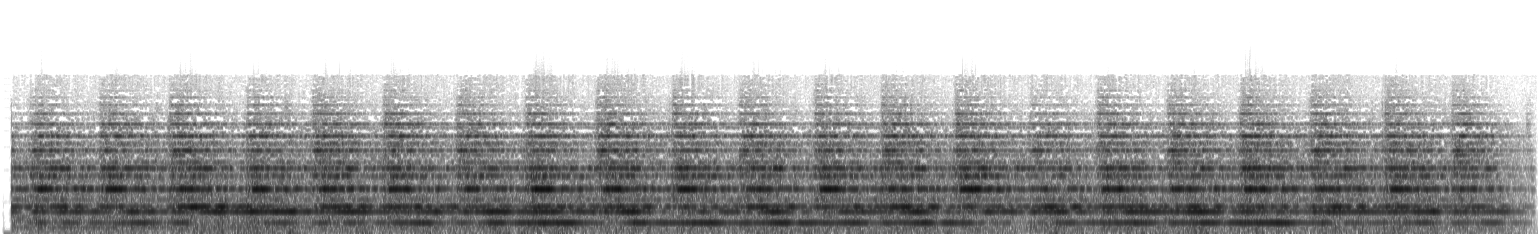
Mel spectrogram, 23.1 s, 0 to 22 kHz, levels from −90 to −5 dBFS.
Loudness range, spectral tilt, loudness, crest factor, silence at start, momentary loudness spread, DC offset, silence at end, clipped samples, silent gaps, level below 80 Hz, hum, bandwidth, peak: 2 LU; -8.5 dB/octave; -18 LUFS; 14 dB; 0.15 s; 7 LU; 0.2%; 0.1 s; under 0.1%; none; -44 dBFS; none; 6 kHz; -4 dBFS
